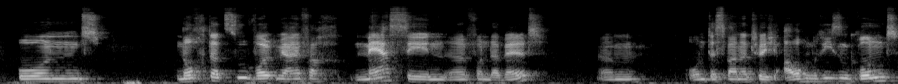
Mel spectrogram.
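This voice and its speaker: Fairly even intonation and a medium pitch mark a man's very slow delivery. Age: 30s. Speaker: CrossFit trainer, digital nomad. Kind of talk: casual chat.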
